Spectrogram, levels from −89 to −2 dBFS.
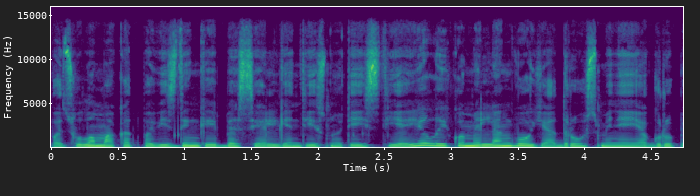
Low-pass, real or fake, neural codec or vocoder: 14.4 kHz; real; none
